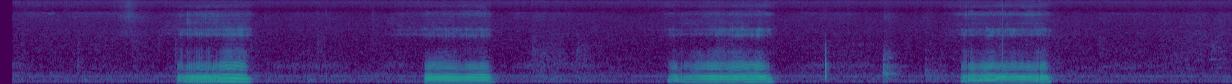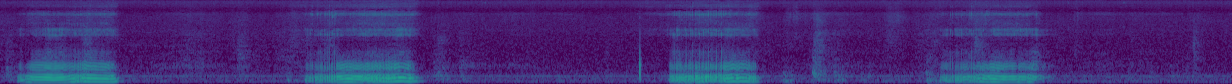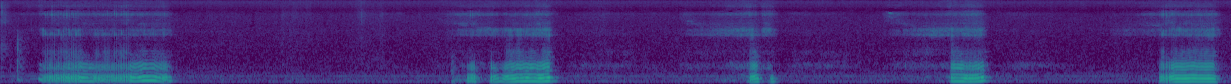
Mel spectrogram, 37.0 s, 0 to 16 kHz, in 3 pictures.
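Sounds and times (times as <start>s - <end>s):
dog snoring: 1.6s - 2.6s, 3.9s - 5.0s, 6.6s - 7.8s, 9.5s - 10.6s, 12.4s - 13.6s, 15.2s - 16.6s, 18.7s - 20.0s, 21.6s - 22.9s, 24.9s - 26.4s, 29.1s - 30.3s, 31.4s - 32.6s, 33.5s - 34.6s, 35.8s - 36.9s.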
